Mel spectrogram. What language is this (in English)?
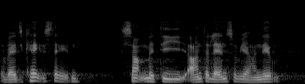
Danish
